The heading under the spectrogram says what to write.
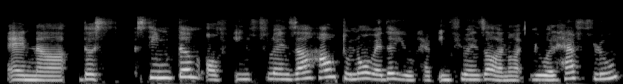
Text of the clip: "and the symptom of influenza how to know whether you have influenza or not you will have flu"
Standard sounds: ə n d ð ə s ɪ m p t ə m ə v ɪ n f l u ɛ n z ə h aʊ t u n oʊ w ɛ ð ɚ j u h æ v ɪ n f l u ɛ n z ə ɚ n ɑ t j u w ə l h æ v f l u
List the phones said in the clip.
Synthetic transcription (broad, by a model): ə n d ə s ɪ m t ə m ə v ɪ n f l u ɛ n s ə h aʊ t u n oʊ w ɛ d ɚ j u h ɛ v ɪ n f l u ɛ n s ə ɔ n ɑ t j u w ə l h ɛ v f l u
